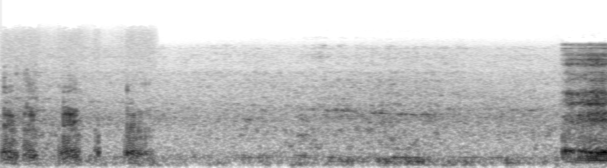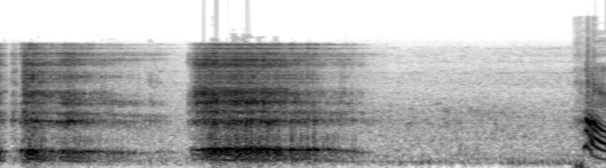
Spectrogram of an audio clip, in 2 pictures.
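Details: Person sleeping in a car: two loud, harsh, rattling breaths a few seconds apart against quiet background hiss, heavy snoring.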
